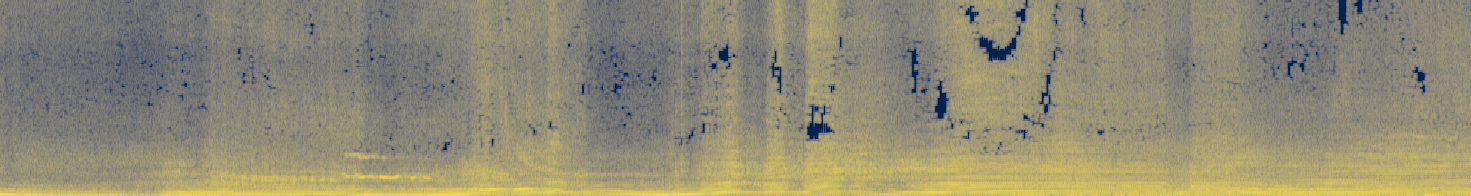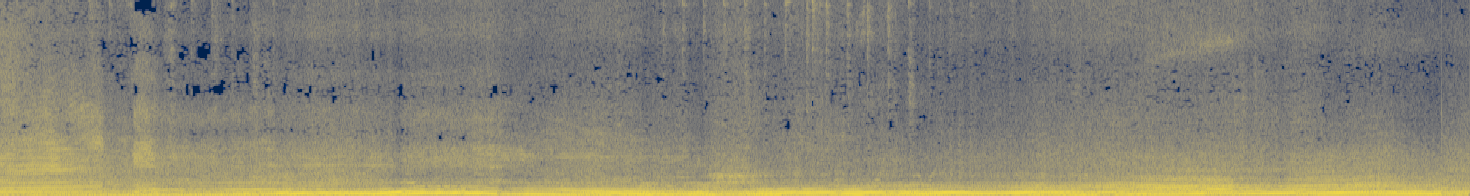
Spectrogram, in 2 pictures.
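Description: Car engines revving hard and accelerating away, the pitch climbing and dropping again and again as the gears change, with a loud pass-by in the middle.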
